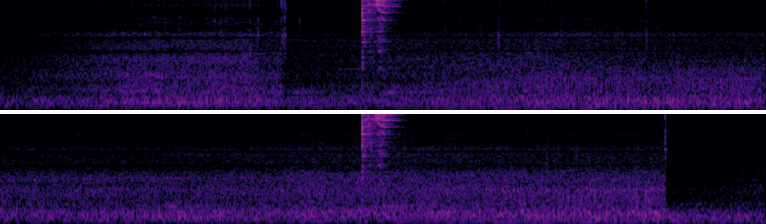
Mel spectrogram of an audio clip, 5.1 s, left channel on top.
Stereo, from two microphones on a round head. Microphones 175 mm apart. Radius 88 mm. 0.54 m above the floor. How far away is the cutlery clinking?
About 0.8 m.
